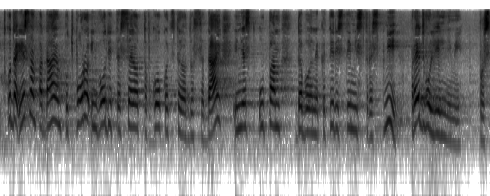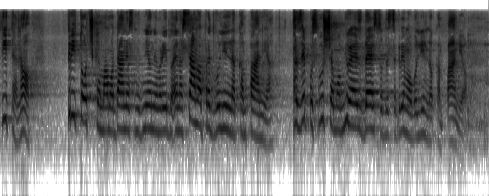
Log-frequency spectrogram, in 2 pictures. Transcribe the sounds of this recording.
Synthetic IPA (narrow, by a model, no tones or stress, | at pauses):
t̪ḁkoːd̪ajəst̪ʋampad̪aːjɛmpɔt̪poːɾɔʔinʋoːd̪it̪ɛsɛjɔt̪akokɔt̪st̪ɛjɔd̪ɔsɛd̪ajinjəst̪uːpamd̪abod̪ɔnɛkat̪eːɾist̪eːmist̪ɾɛst̪mipɾɛd̪ʋɔlilnimi | pɾɔst̪it̪ɛnɔ | t̪ɾit̪oːt͡ʃkɛmaːmɔd̪aːnɛsnad̪newnɛmɾeːd̪uɛːnasaːmapɾɛd̪ʋɔlilnakampaːnija | pazd̪ɛjpɔsluʃamɔmiwɛzd̪ɛɛsɔd̪asɛɡɾeːmɔʋɔlilnɔkampanḭjɔ̰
